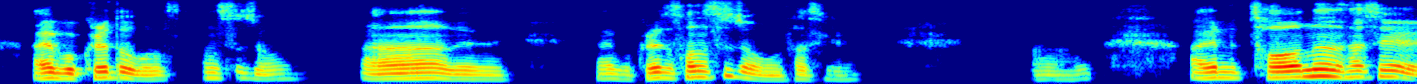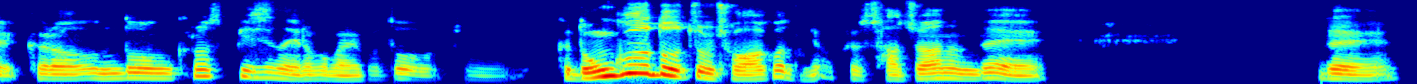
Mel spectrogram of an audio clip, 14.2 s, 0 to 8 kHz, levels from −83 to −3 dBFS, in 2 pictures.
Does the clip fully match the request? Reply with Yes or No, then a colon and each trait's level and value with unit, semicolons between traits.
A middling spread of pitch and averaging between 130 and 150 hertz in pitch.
Yes: average, 4.7 semitones; low, 135 Hz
